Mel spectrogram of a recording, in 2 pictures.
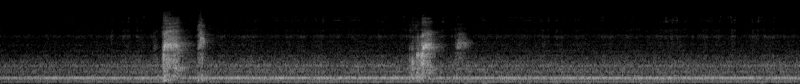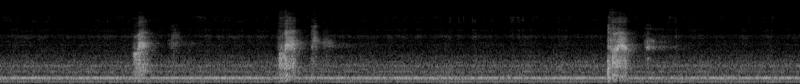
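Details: Cat that does this from time to time; owner asks whether it is reverse sneezing. Five sharp, snorting nasal bursts, some doubled, are heard over a steady room hum.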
